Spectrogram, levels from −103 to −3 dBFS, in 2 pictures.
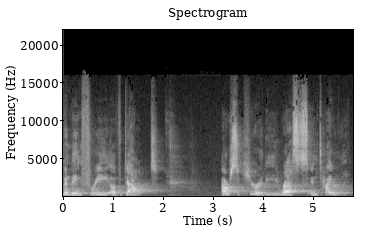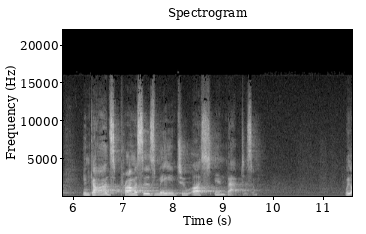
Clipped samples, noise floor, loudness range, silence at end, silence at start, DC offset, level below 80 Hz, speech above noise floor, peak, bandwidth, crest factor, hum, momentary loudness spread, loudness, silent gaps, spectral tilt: under 0.1%; -56 dBFS; 6 LU; 0 s; 0 s; under 0.1%; -62 dBFS; 35 dB; -2 dBFS; 16.5 kHz; 20 dB; none; 14 LU; -21 LUFS; none; -2 dB/octave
